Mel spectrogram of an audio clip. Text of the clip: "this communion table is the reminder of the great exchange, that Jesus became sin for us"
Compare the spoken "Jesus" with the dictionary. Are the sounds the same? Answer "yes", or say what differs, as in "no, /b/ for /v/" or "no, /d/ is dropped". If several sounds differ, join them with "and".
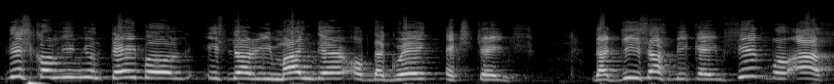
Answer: no, /s/ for /z/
